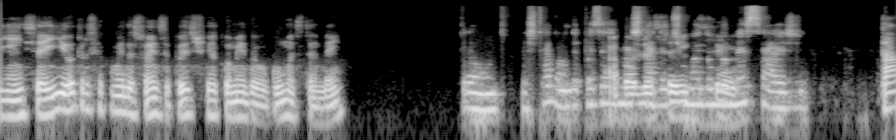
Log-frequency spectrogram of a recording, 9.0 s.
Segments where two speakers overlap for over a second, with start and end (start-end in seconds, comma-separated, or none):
6.1-7.4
